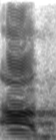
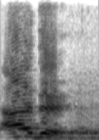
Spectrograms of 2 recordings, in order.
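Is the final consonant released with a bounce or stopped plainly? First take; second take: plain; bounce. First: The final d is stopped without any bounce. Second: The final d is released with a slight bounce. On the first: The speaker calls it wrong. "স্বাভাবিক হয় আদ" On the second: The speaker calls it right. "সঠিক উচ্চারণ হবে আদে। এই যে বাউন্স"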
